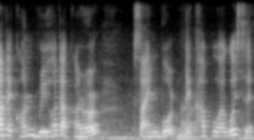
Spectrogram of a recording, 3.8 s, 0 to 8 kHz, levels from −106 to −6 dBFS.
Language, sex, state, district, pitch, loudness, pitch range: Assamese, female, Assam, Sonitpur, 250 Hz, -20 LUFS, 225-275 Hz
